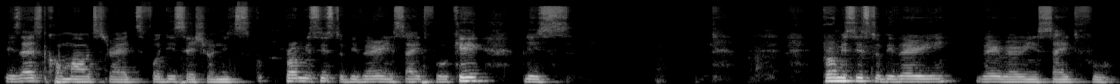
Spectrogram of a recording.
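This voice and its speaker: A young man teaches a live online class in a chatty, casual way, often checking in with the audience and tagging lines with "right?" His medium-pitched voice is unhurried, with long pauses and lively jumps in loudness. The recording quality is low.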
